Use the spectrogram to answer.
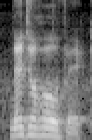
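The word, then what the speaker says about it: Nedeljkovic: noodle I've called them noodle for a while nedda Hovick yeah that's how you say his name the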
